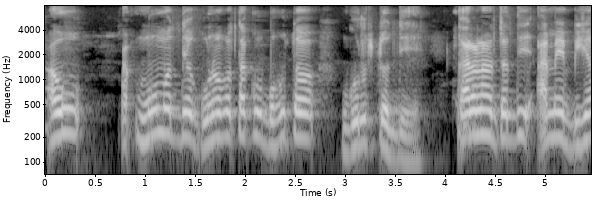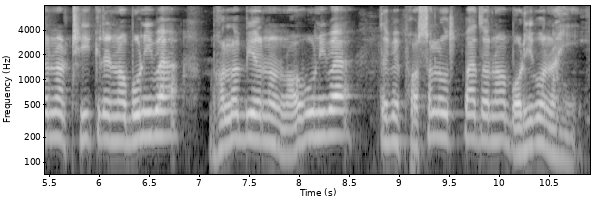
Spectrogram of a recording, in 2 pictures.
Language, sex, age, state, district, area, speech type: Odia, male, 60+, Odisha, Bhadrak, rural, spontaneous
